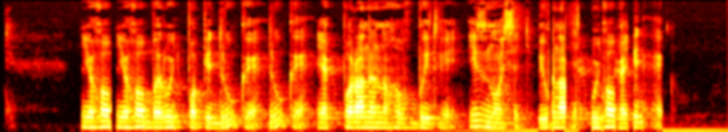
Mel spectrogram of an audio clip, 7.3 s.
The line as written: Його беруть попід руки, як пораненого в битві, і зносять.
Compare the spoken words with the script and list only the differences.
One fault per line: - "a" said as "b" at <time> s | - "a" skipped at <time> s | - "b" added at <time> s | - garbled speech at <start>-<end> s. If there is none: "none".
- "його" added at 1.2 s
- "руки" added at 2.7 s
- garbled speech at 5.4-6.6 s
